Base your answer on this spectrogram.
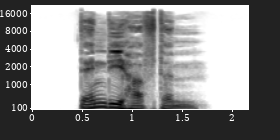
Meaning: strong dative masculine/neuter singular of dandyhaft
- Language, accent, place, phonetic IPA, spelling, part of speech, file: German, Germany, Berlin, [ˈdɛndihaftəm], dandyhaftem, adjective, De-dandyhaftem.ogg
